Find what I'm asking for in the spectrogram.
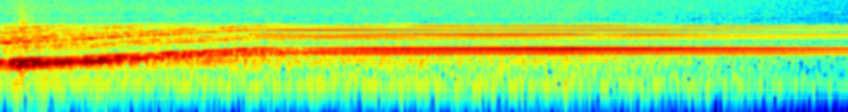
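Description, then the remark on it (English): A community tsunami warning siren in the Kenai Peninsula Borough, which can be triggered from Seward, winds up in pitch over about a second, then holds a steady, loud wail with layered harmonic tones, sounding alone with no voices. “But the actual warning siren is triggered at the community level.”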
